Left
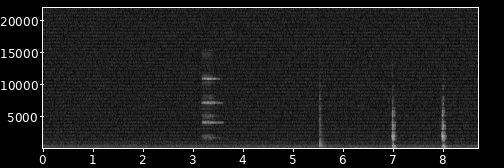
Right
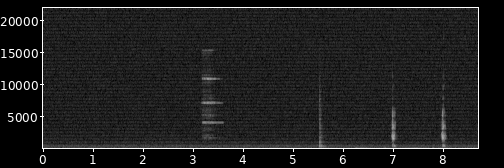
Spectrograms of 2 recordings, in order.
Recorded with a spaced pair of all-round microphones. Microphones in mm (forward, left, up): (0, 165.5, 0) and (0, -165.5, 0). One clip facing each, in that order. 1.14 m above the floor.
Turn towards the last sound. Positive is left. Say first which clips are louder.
# left 7 dB
turn(degrees=60)  # may be behind; listen again after turning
